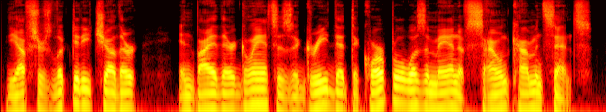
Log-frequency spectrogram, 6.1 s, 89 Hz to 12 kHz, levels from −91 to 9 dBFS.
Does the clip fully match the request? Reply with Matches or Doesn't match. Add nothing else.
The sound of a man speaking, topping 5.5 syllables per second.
Matches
